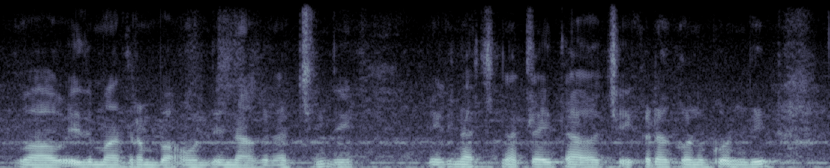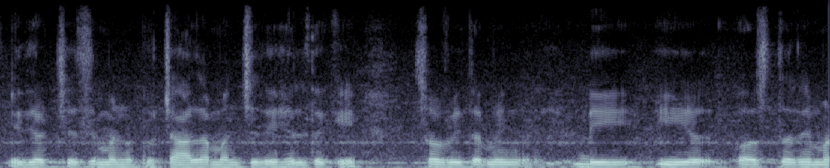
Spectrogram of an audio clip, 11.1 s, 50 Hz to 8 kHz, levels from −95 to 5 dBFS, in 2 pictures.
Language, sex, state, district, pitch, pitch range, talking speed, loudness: Telugu, male, Andhra Pradesh, Srikakulam, 115 Hz, 110-115 Hz, 110 wpm, -20 LUFS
